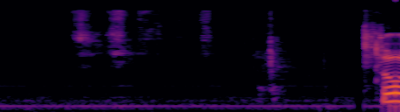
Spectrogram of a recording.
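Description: Faint rustling and scraping of handmade paper number cards being handled and slid over cloth, a few soft short scratches, over a steady low hum.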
